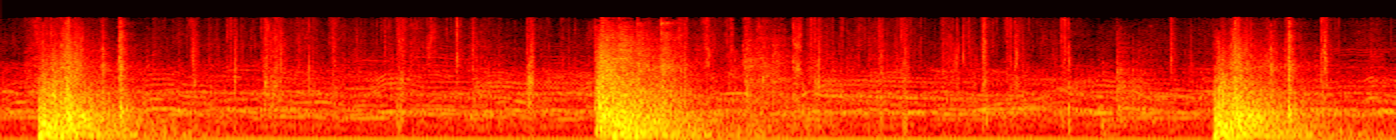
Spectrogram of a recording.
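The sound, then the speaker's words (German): Three heavy booming impacts of a battering ram, a wooden log with an iron head, striking a castle gate. They are evenly spaced about three seconds apart, each with a rumbling decay. “Einige haben Rammböcke. Damit wollen sie das Tor kaputt machen.”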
